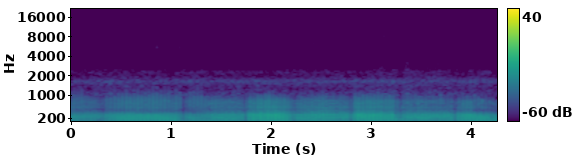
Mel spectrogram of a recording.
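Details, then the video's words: Steady purring from a domestic cat, a deep vibrating rumble broken into rhythmic inhale and exhale phrases of about half a second to a second each. "Cat Purring Smoothly"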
